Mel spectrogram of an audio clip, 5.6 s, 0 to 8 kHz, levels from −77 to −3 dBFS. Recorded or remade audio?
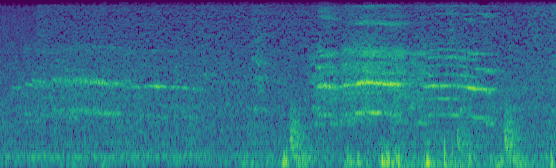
remade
